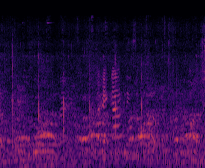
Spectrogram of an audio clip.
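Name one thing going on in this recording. A marching band plays in the street.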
